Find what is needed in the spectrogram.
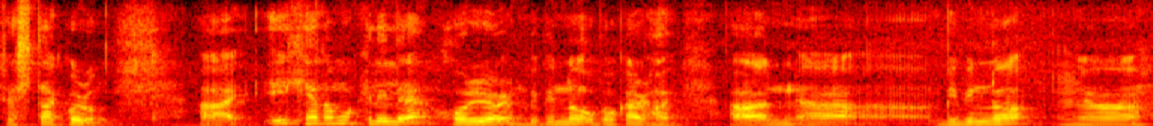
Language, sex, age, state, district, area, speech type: Assamese, male, 18-30, Assam, Sonitpur, rural, spontaneous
